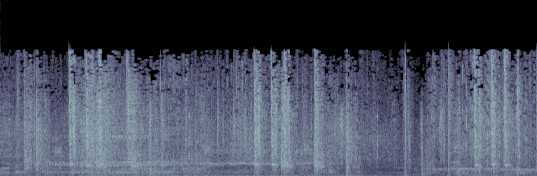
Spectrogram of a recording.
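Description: Weapons strike in a fight.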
